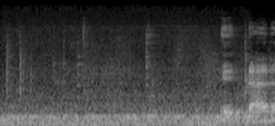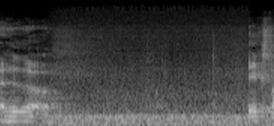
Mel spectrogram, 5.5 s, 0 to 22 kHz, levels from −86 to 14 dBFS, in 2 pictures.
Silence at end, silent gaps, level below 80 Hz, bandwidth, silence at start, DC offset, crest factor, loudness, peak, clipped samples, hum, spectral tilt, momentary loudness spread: 0 s; none; -36 dBFS; 18.5 kHz; 0 s; 0.7%; 22 dB; -26 LUFS; -2 dBFS; under 0.1%; none; -5.5 dB/octave; 12 LU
